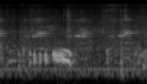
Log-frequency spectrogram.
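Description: Racing pigeons, a pair sitting on eggs, give a short run of soft, close coos, with a louder, fuller coo in the middle and quieter calls trailing off afterward.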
